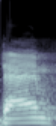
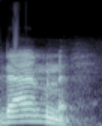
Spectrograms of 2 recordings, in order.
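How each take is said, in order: First: The word ends on the m sound. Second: An extra n sound follows the m. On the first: The speaker calls it right. "Silent हो गया, इसको क्या कहेंगे हम, डैम कहेंगे" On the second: The speaker calls it wrong. "डैम ने लोग बोलते हैं"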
